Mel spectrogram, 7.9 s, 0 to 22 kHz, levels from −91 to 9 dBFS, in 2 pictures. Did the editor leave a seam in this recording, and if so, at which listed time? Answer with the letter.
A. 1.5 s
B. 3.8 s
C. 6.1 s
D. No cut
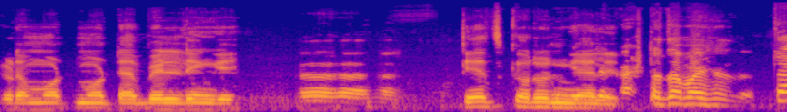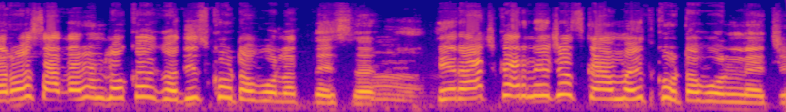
B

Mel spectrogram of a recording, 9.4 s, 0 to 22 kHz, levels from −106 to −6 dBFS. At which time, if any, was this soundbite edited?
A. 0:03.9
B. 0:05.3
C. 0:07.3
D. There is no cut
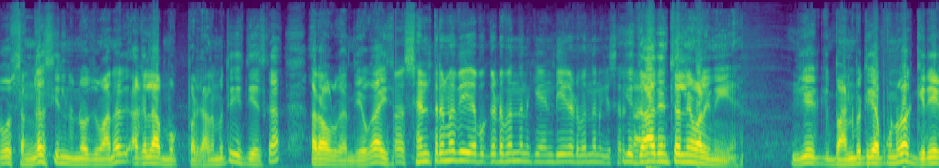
A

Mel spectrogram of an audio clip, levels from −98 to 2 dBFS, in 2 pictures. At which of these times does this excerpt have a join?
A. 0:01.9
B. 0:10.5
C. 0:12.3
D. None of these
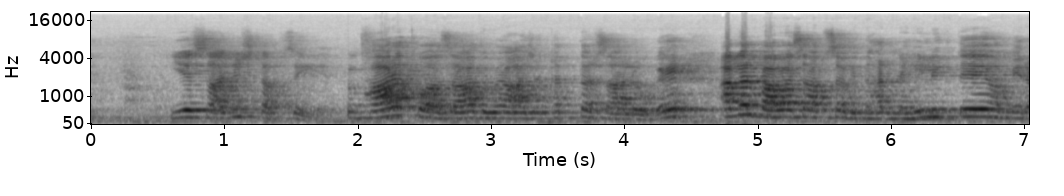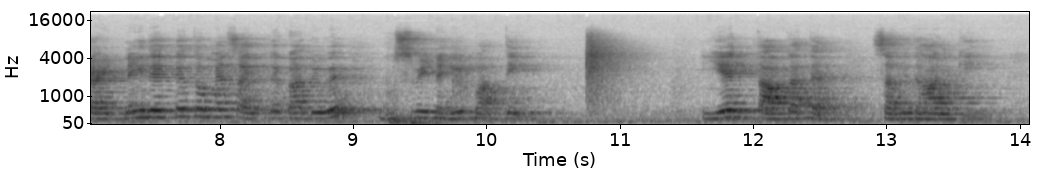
A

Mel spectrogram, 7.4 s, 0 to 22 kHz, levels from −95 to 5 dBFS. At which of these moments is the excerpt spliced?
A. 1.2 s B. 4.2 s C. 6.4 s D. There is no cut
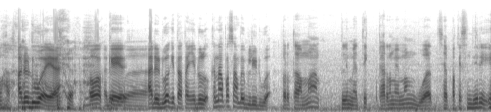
B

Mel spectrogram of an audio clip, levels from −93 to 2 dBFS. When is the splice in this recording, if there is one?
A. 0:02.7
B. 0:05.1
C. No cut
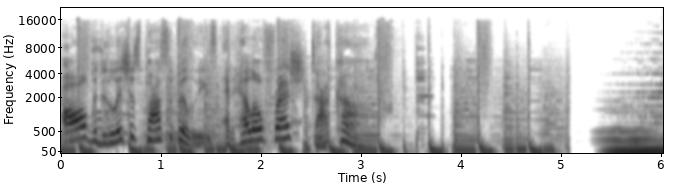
B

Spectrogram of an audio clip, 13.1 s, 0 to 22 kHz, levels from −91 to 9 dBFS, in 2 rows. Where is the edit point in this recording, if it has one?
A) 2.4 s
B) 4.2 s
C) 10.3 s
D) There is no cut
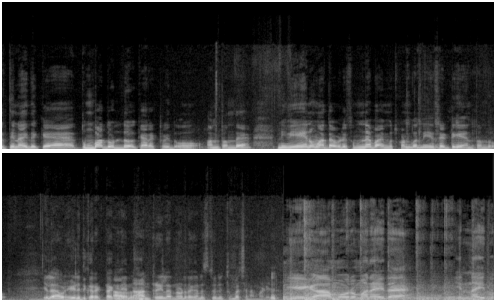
C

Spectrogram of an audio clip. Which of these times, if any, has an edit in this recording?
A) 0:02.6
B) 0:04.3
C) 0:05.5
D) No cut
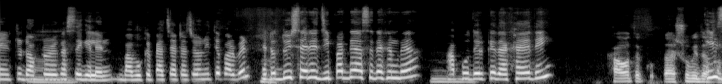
A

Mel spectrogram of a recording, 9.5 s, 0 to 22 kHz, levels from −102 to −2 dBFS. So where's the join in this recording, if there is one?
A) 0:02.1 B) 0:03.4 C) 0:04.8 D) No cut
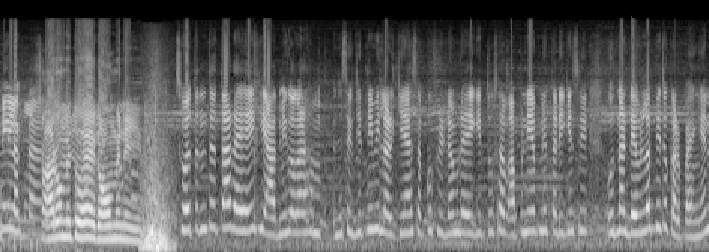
A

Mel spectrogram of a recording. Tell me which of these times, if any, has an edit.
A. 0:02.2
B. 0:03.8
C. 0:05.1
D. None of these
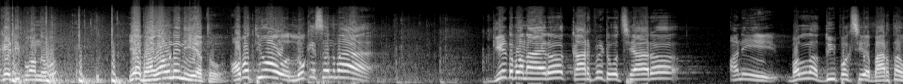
A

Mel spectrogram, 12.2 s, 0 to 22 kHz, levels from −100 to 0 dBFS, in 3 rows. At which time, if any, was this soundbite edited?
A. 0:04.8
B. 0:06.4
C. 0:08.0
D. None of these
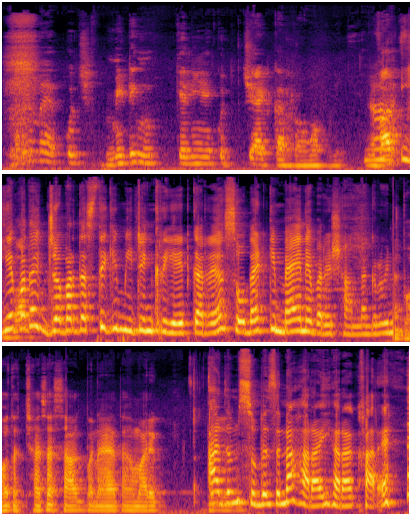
C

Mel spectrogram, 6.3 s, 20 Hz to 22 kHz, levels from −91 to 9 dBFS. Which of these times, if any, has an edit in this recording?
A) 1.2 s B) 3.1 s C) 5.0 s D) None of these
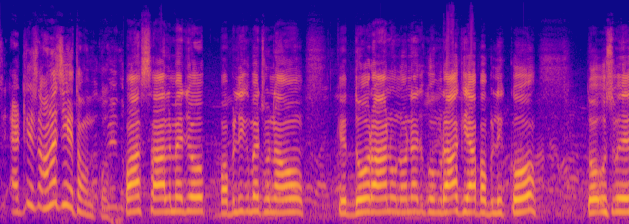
A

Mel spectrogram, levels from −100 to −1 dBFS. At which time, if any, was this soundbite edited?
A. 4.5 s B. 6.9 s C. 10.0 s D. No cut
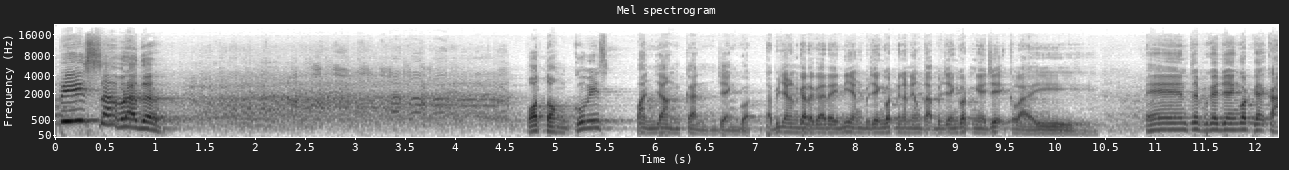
A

